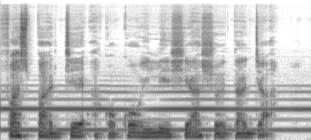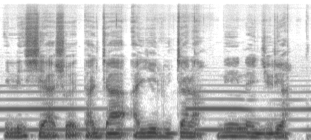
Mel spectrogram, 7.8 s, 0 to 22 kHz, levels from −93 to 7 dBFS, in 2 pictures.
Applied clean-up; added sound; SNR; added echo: none; Wind instrument, woodwind instrument; 9 dB; none.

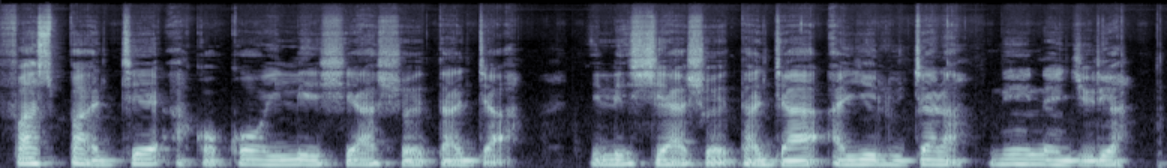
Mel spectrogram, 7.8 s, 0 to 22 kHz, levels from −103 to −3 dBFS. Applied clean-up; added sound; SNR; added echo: none; none; none; none.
